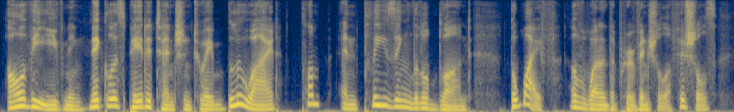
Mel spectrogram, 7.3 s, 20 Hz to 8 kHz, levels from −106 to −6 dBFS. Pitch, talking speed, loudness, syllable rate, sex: 135 Hz, 190 wpm, -20 LUFS, 5.9 syllables/s, male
